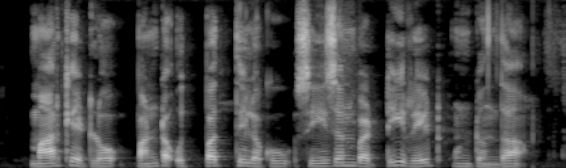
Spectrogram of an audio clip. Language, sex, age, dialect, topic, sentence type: Telugu, male, 18-24, Utterandhra, agriculture, question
